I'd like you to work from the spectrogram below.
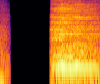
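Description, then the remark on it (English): A single drawn-out yawn with a low, steady voiced groan running through it, rising suddenly out of silence and holding for about a second. No one talks. “All I did was yawn.”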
